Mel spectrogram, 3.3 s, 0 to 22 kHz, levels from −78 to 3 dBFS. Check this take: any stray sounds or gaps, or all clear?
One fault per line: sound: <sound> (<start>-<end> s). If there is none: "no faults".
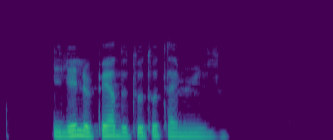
no faults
